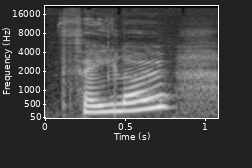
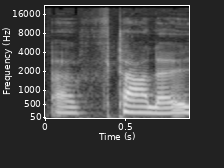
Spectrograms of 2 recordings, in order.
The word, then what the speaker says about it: phthalo: oh I know that some people like to pronounce it as phthalo that to me sounds completely weird I'm sorry I won't be pronouncing it like that and there was a bit of a debate even amongst my viewers and someone left a really useful comment that I think an oxford dictionary it is shown as Fatalis so you do pronounce the PHS F and kind of make sense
